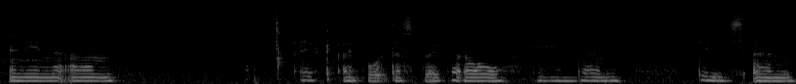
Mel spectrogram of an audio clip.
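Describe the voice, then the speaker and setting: A woman speaks very slowly in a fairly low, dark, mellow voice that is somewhat breathy. Her intonation is monotone and flat, with long, frequent pauses. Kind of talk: casual talk to camera.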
